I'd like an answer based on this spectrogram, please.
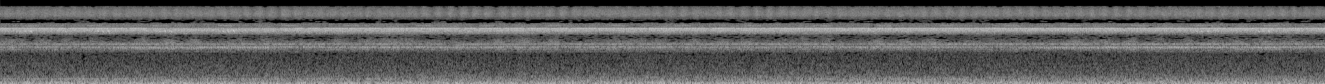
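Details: Summer evening cricket chorus, grasshoppers alongside, while a white-tailed doe and her fawn feed on hay: constant shrill ringing stacked at several high pitches, never pausing, over soft low rumble.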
